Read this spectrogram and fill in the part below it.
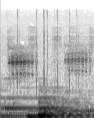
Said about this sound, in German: Hier ist ein Schaf.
